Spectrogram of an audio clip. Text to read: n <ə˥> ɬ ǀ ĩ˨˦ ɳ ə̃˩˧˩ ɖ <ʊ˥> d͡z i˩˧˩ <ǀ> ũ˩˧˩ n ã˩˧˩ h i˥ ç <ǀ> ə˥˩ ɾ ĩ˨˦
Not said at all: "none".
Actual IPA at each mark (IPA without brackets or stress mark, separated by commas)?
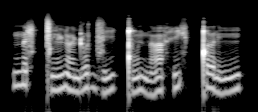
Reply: ə˥, ʊ˥, ǃ, ǃ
